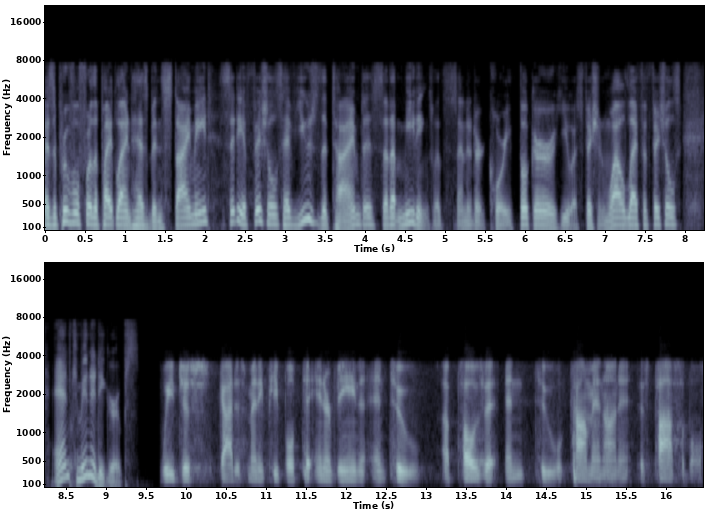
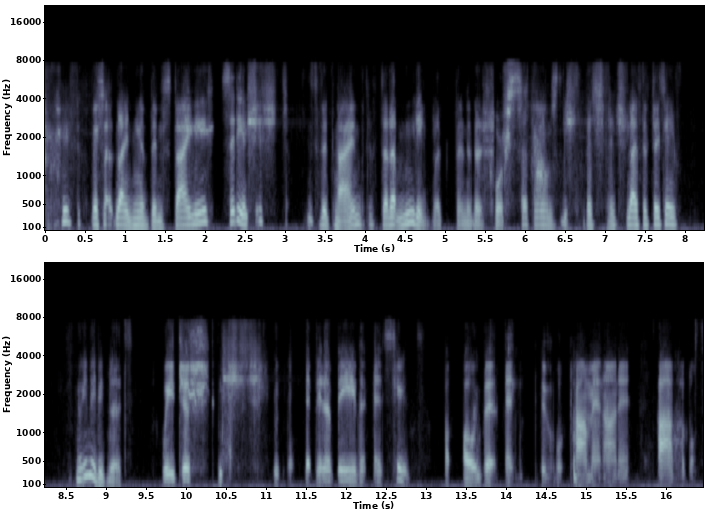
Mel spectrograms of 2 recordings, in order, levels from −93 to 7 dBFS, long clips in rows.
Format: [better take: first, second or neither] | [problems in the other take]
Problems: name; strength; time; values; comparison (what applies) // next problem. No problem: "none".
first | noise reduction (neural diffusion model UNIVERSE++)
